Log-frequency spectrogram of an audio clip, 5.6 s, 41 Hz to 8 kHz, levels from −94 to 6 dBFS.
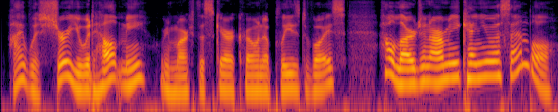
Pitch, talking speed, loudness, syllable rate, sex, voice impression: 165 Hz, 225 wpm, -19 LUFS, 6.3 syllables/s, male, masculine, adult-like, tensed, powerful, bright, clear, fluent, intellectual, friendly, lively, slightly strict, slightly sharp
